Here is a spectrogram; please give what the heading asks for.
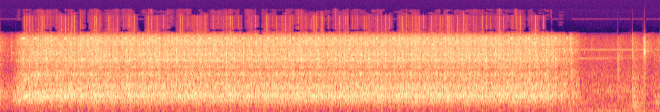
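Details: Briggs & Stratton engine, first run after new piston rings and gaskets: high, screaming, steady whine flat out for seconds then cuts off; overspeeding because the governor was adjusted wrong.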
